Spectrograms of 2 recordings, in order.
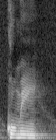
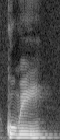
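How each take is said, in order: The two takes are said the same way.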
